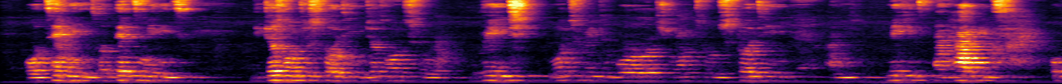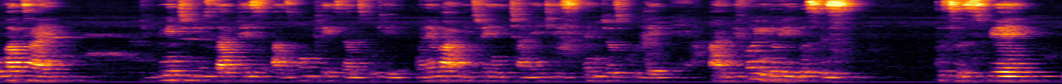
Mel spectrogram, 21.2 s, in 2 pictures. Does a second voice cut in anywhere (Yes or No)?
No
